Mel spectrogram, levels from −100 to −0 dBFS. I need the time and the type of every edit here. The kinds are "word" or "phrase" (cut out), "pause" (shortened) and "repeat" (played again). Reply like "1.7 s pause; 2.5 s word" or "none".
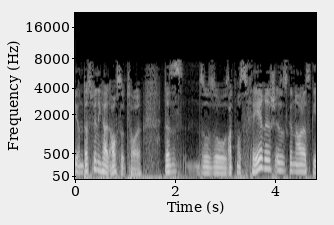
3.0 s word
